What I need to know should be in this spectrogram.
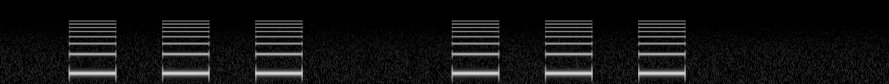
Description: Alarm pattern, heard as an alarm's beeps, played twice, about 520 Hz. Temporal three. Smoke or fire, evacuate.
